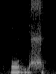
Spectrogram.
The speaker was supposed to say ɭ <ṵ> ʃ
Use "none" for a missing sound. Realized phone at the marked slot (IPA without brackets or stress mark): ṵ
